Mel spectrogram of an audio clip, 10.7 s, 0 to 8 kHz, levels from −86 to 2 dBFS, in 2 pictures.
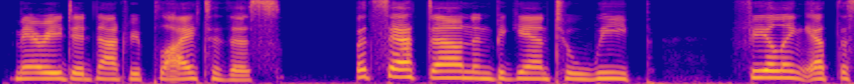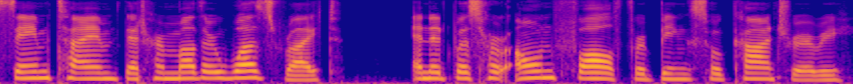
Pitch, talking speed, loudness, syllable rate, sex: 205 Hz, 185 wpm, -19 LUFS, 4.4 syllables/s, female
